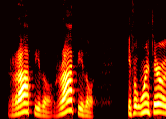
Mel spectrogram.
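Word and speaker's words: rápido: why is it there it's telling you when you pronounce the word to stress the a rapido rapido if it weren't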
